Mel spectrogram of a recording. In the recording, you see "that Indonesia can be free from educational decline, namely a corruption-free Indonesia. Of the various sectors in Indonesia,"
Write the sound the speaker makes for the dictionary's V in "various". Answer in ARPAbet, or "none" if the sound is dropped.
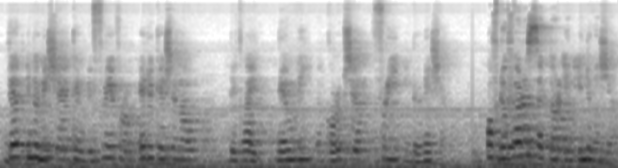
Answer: F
